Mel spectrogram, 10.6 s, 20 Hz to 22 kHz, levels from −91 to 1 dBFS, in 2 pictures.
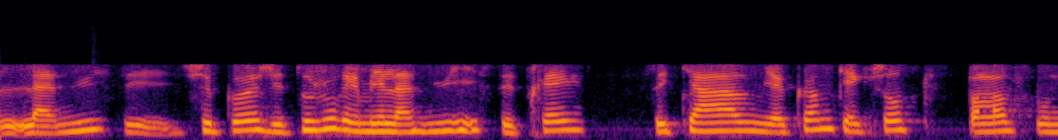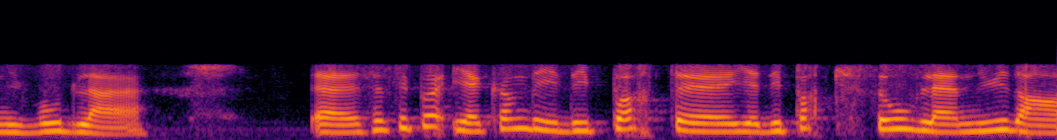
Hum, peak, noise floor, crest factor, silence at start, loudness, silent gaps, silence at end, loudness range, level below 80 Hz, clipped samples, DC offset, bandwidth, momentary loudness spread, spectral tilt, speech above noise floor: none; -6 dBFS; -48 dBFS; 16 dB; 0 s; -23 LUFS; none; 0 s; 3 LU; -74 dBFS; under 0.1%; under 0.1%; 4.1 kHz; 8 LU; -9 dB/octave; 26 dB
